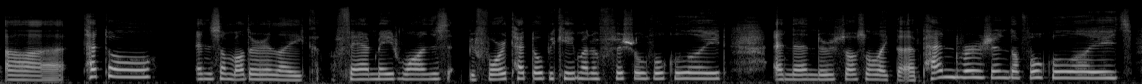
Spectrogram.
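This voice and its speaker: High-voiced giddy woman streamer, congested. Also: dry recording. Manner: giddy, rambling, filler-heavy. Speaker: live streamer. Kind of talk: casual live-stream chat.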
